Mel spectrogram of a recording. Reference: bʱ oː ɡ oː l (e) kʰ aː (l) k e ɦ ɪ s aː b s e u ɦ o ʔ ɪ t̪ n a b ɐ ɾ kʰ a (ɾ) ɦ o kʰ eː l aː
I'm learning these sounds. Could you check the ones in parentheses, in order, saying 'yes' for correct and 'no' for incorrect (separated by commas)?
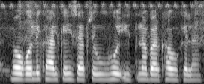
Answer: no, yes, no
